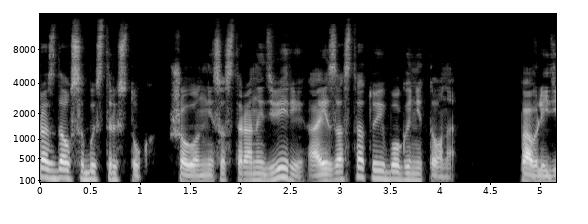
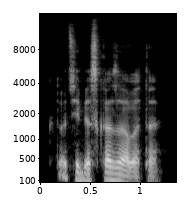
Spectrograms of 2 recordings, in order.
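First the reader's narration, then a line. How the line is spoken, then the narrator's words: Quiet question. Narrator (Russian): тихо спросил Павлидий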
